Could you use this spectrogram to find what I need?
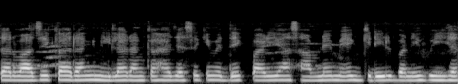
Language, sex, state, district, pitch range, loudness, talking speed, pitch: Hindi, female, Bihar, Katihar, 190-200 Hz, -14 LUFS, 300 wpm, 195 Hz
